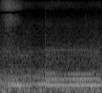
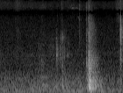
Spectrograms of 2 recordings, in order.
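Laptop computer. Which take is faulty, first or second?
first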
